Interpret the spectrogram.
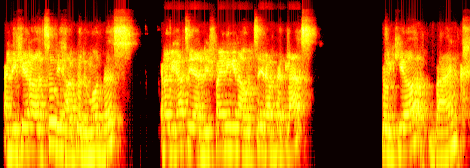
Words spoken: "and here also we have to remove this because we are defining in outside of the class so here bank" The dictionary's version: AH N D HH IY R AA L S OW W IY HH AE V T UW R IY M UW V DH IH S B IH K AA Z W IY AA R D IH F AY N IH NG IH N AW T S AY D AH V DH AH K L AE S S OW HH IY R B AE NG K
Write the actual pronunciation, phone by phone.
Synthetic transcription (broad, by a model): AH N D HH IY R AA L S OW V IY HH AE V T UW R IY M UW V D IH S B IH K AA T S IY AA R D IH F AY N IH NG IH N AW T S AY D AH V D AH K L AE S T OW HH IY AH B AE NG K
